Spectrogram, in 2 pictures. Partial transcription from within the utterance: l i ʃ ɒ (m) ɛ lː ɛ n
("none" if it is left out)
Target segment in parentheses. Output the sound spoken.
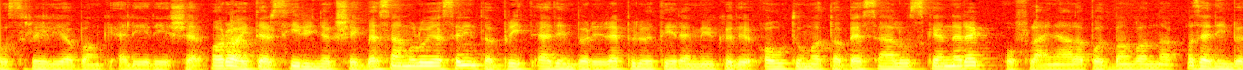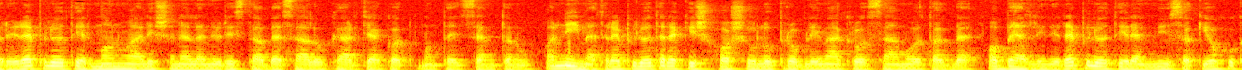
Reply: n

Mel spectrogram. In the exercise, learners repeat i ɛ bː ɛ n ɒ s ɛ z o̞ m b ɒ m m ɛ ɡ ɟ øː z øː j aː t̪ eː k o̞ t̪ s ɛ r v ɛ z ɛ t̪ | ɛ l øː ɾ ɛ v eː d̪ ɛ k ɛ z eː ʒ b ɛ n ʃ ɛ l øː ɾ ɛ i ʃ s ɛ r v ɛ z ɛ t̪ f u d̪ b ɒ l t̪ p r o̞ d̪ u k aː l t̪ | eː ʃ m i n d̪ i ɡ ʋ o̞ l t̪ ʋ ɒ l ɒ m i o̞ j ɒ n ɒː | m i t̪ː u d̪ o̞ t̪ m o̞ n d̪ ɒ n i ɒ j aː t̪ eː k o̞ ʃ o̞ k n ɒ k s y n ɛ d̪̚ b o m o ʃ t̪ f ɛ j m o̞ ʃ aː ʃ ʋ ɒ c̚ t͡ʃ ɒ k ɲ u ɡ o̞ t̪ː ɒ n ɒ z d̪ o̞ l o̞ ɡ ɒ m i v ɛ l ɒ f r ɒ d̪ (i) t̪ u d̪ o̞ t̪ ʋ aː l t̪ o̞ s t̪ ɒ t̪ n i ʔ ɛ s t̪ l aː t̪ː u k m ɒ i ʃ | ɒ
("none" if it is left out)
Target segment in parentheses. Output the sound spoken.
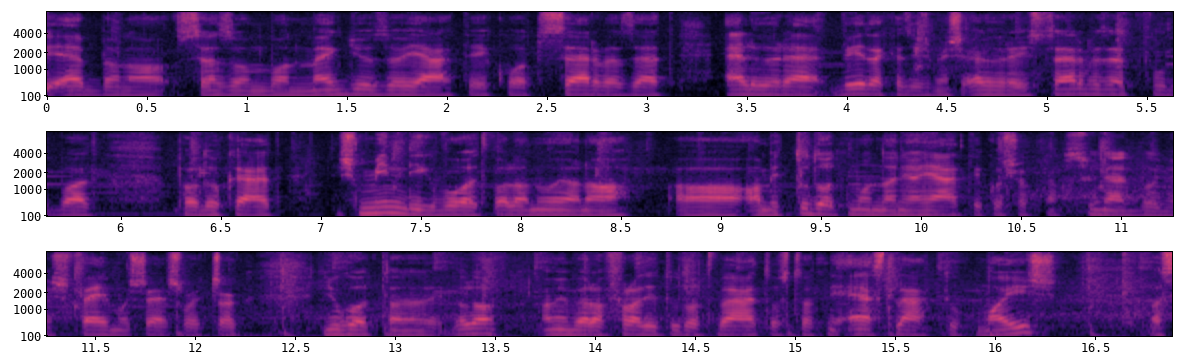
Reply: i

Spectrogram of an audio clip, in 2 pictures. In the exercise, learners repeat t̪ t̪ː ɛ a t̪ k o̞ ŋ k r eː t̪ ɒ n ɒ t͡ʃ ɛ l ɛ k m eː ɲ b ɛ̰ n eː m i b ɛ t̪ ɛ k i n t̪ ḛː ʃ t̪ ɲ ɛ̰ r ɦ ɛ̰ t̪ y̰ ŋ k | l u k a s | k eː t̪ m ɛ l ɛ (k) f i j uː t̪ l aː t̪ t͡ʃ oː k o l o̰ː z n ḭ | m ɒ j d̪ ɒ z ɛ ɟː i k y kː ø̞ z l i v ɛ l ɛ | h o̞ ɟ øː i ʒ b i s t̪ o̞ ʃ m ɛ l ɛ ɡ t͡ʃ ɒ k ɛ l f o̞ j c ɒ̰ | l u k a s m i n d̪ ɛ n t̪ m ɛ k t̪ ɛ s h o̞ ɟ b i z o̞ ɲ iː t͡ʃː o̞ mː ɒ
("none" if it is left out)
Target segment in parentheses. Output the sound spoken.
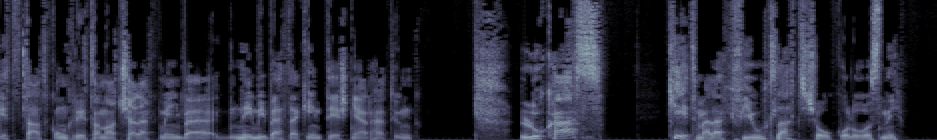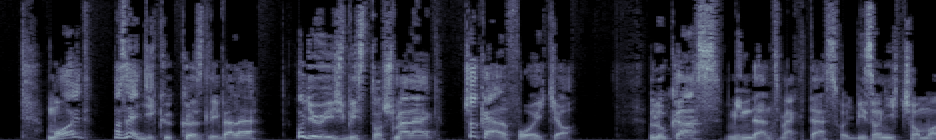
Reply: k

